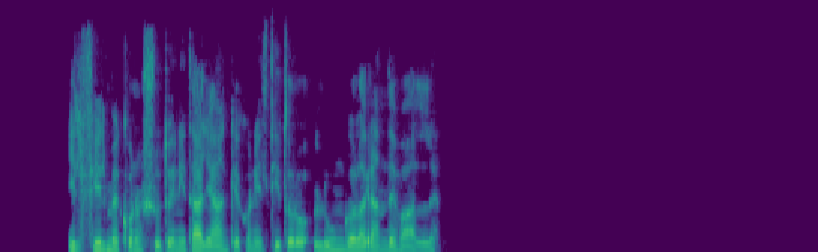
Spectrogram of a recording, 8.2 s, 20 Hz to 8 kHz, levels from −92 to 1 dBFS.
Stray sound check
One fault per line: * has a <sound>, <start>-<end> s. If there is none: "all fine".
all fine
